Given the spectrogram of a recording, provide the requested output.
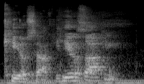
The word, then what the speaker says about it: Kiyosaki: Kiyosaki. Did I say that right? – Kiyosaki.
